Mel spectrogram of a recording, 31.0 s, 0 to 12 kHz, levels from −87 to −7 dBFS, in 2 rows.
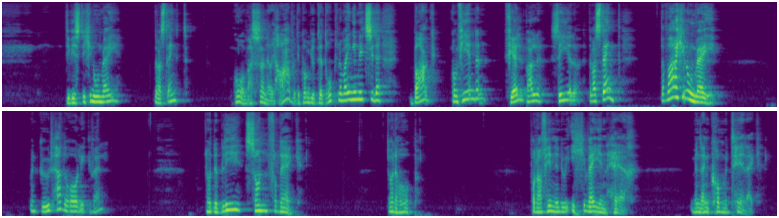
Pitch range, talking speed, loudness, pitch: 150-240 Hz, 130 wpm, -23 LUFS, 190 Hz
